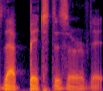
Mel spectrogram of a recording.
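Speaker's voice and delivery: very low, dead-serious deadpan. Retelling what Mike said outside afterwards, imitating Mike, dead serious. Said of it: "he dead serious goes".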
